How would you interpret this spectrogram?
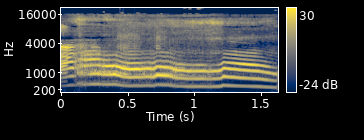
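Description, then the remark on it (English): A voice imitates a monster's frenzied shriek: one loud, sustained, high-pitched wail lasting over a second, wavering slightly and dipping in pitch before a brief upward lift near the end. “So the one that got hit by the lightning bolt, number two, who is looking distinctly frazzled, comes, first of all, goes into a shrieking frenzy.”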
